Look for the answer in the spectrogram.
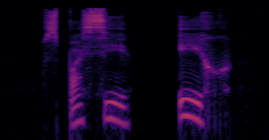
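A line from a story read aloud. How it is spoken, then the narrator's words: Strained whisper. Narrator (Russian): прошептал он с усилием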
